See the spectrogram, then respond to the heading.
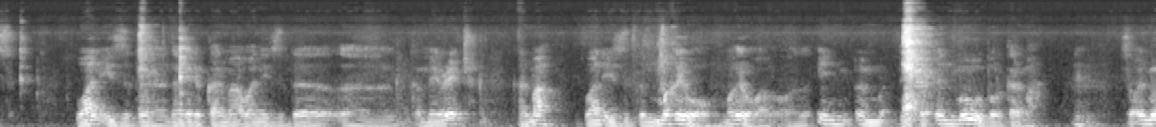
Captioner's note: tibetan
